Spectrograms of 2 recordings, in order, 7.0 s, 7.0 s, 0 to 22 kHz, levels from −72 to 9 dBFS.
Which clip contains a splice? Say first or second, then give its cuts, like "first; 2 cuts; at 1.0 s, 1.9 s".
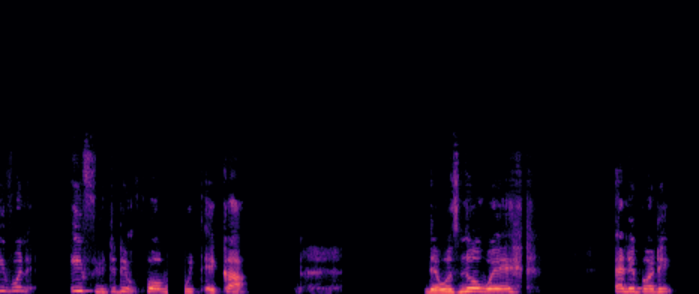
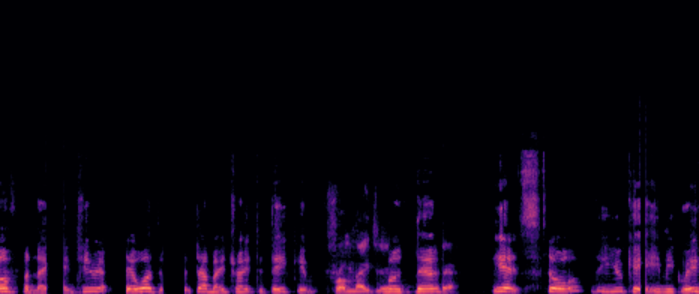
second; 3 cuts; at 1.1 s, 1.8 s, 5.3 s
